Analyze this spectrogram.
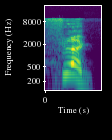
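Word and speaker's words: flood: हुड ठीक है एंड फ्लड क्या है आ की आवाज फ्लड ब्लड इसमें आ की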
